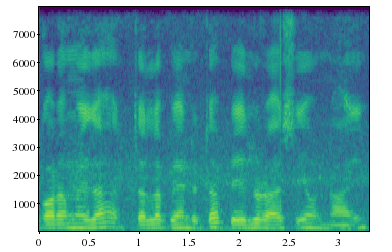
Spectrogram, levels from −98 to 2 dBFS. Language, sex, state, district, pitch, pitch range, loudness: Telugu, male, Telangana, Mahabubabad, 145 Hz, 135-145 Hz, -17 LUFS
